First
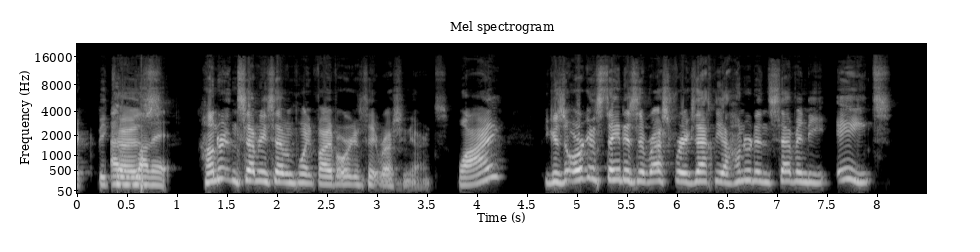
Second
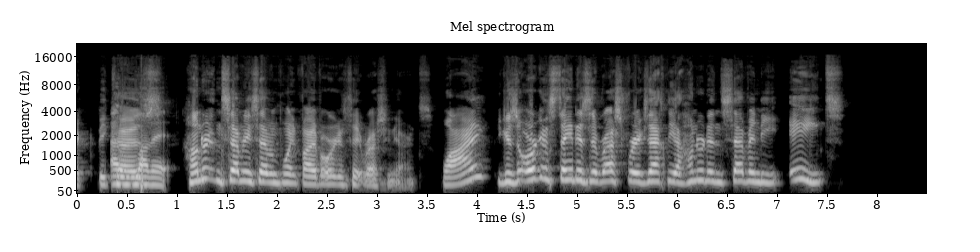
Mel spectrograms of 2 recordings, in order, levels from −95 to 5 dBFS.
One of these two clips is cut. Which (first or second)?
second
